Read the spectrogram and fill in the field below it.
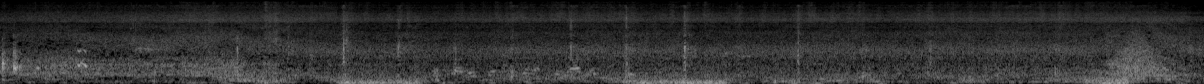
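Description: Water rushes over the overflowing Limbali dam as a continuous, fairly quiet broadband roar heard from a distance, with faint voices and handling noises mixed in.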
